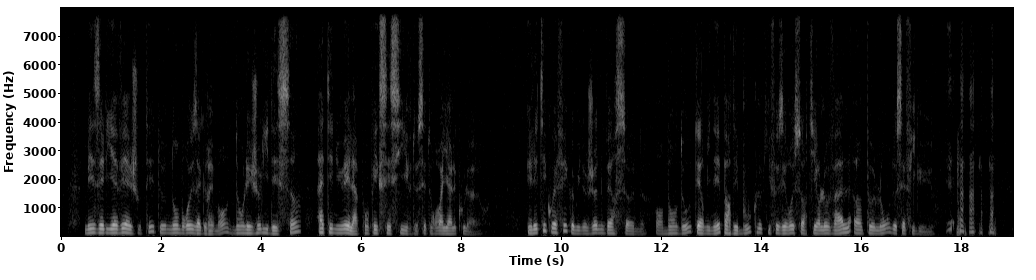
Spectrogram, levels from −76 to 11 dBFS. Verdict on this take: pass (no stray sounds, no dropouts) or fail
fail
